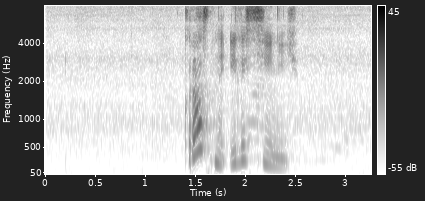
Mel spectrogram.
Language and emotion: Russian, neutral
